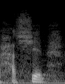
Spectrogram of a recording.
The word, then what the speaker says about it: Hashem: 是我的犹太老师教我的念法，这个念作 Hashem Tzevaot。什么叫做 Hashem Tzevaot？第一个字叫做 Hashem 就是神，就是主。但是希伯因为实际说你不可以妄称神的名，所以希伯来人就称神的名这四个字。后来有人称什么 Adonai，称亚威亚耶和华，可是正统的希伯来文这个字是念作 Hashem， Hashem 的意思就是名字。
